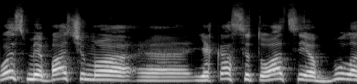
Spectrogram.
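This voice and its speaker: A man's high pitch with a dark, mellow tone, ordinary pitch variation, a fairly slow pace and a quiet background. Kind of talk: religious commentary with archive document reading. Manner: conversational, with fillers and restarts.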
